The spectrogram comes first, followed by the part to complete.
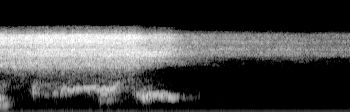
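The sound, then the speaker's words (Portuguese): Clear water pours from a raised jug over a person in a steady, hissing rush with a few faint gurgles early on, then eases off into a thinner, quieter stream toward the end. “E assim, a irmã mais velha pegou o jarro, levantou e”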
